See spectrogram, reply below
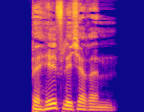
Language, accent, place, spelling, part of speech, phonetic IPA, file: German, Germany, Berlin, behilflicherem, adjective, [bəˈhɪlflɪçəʁəm], De-behilflicherem.ogg
- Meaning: strong dative masculine/neuter singular comparative degree of behilflich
